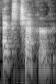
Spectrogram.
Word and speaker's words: exchequer: It's pronounced exchequer. Exchequer. I have trouble with that word, exchequer. Because I always want to put more syllables in it. And I can't.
